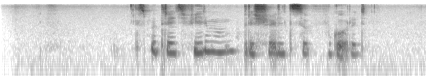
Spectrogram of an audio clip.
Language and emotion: Russian, neutral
